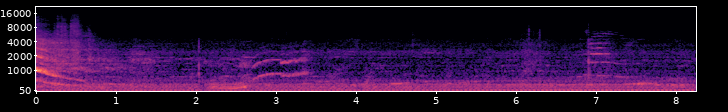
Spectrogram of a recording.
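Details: Male British Longhair cat, an attention-seeking house pet, gives a short rising-then-falling meow, followed by a fainter second mew, over a steady low hum in an indoor room.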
